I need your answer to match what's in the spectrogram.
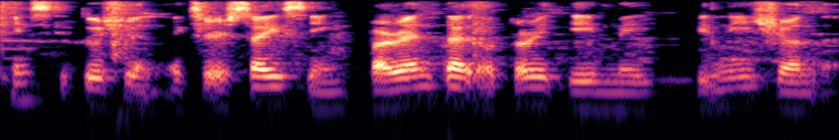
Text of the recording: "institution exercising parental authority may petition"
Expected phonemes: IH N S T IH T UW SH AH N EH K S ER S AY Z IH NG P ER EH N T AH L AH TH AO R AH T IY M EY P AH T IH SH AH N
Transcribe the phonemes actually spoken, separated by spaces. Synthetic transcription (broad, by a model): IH N S T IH T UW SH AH N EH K S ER S AY S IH NG P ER EH N T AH L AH T AO R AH T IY M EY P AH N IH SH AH N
